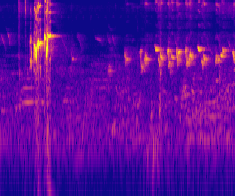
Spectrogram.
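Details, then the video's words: Sooty-headed bulbul (kutilang) in lively, full gacor song meant as a lure for quiet birds: a loud, sharp whistled burst, then a run of short, bubbly whistled notes rising and falling in quick succession. "SUARA PANCINGAN BURUNG KUTILANG GACOR ISIAN COCOK BUAT KUTILANG MALAS BUNYI"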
